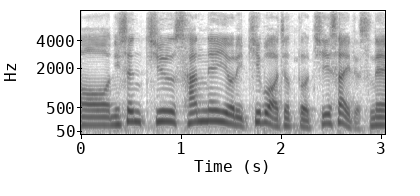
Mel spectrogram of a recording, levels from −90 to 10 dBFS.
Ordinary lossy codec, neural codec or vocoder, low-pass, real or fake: none; codec, 16 kHz, 2 kbps, FunCodec, trained on Chinese and English, 25 frames a second; none; fake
